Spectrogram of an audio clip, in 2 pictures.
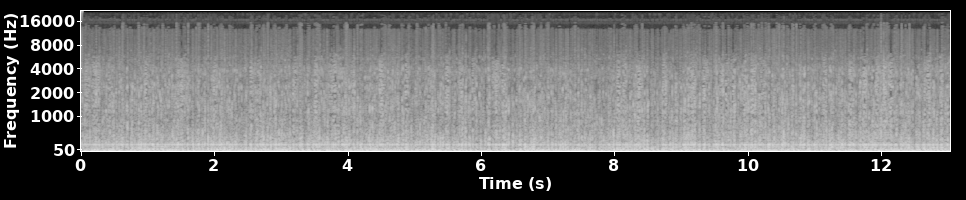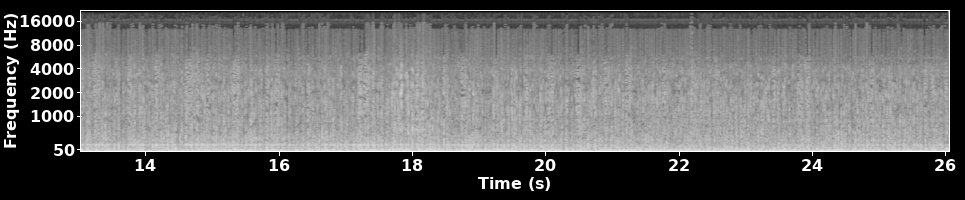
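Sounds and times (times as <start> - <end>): car engine droning: 0.0 - 26.0
road noise: 12.0 - 22.9.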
